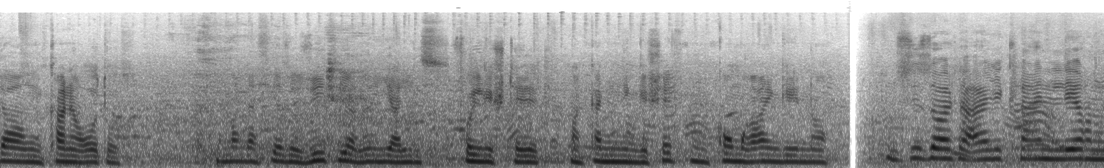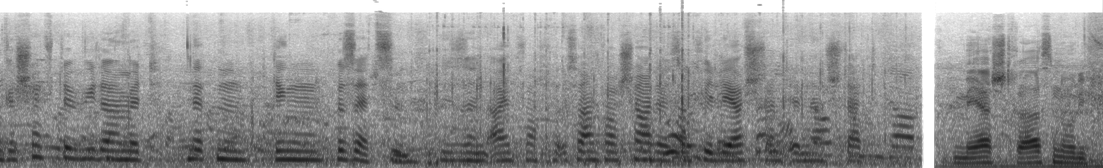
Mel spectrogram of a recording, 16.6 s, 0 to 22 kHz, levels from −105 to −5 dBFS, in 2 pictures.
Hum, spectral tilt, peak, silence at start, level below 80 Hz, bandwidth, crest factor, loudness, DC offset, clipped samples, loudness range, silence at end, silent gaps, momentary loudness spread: none; -6.5 dB/octave; -4 dBFS; 0 s; -44 dBFS; 14.5 kHz; 18 dB; -24 LUFS; under 0.1%; under 0.1%; 3 LU; 0 s; 15.20-15.28 s; 8 LU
